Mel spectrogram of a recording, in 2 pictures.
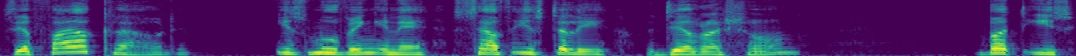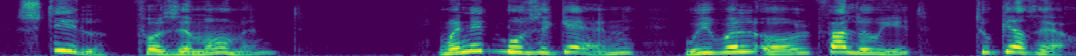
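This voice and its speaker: A man's voice: very high voice, animated, measured pace, a little mellow, no room sound, studio quality, voice pushed up. A man voicing a refined, knowledgeable female cat with a French accent and precise, formal wording, in an audiobook. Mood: composed, reasoning. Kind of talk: audiobook character acting.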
